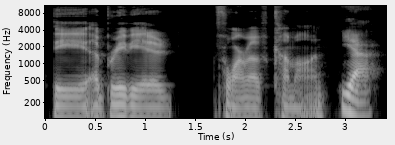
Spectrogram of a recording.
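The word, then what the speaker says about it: CMON: zombicide that option is available to you right C Mon is happy to oblige I'm sorry not C Mon anymore come on what that's how they prefer it to be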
